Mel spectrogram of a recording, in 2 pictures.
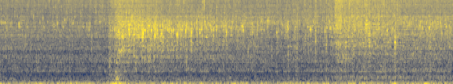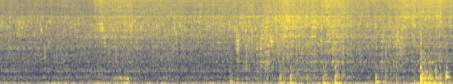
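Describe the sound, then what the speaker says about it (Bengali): Thinly sliced hilsa fish frying in oil, a loud dense hiss and spatter that swells and eases over the whole stretch, close and without talking. "এখন ইলিশ মাছটা ভেজে নিব।"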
